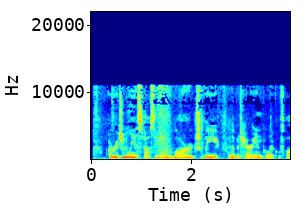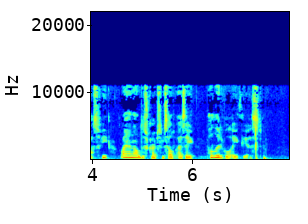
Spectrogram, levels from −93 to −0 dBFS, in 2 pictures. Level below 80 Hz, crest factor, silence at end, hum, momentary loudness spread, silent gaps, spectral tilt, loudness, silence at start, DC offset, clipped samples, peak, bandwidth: -60 dBFS; 20 dB; 0.45 s; none; 12 LU; none; -2.5 dB/octave; -25 LUFS; 0.05 s; under 0.1%; under 0.1%; -6 dBFS; 12 kHz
